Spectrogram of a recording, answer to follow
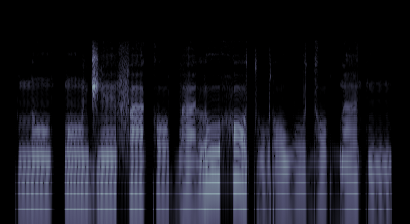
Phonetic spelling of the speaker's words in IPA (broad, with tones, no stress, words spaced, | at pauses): nɔ̃˧ k͡pɔ̃˧d͡ʒɛ̃˧ fa˧kɔ˧ ba˧ lo˦hɔ˦˨ to˨ɾɔ˨˦wo˧ dɔ˦ɡ͡bã˦tĩ˧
